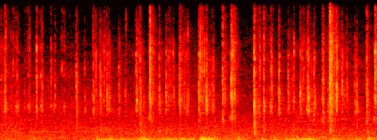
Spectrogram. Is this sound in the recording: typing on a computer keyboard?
yes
